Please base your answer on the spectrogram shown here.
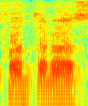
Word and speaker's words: فطرس: فطرس کا، فطرس۔ اچھا، اس کو الگ الگ طریقوں سے لوگ پکارتے ہیں، لیکن اصل میں اس کا جو تلفظ ہے وہ فطرس ہے۔ اچھا، اس فرشتے کا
